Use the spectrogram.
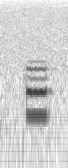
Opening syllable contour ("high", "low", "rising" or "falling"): high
